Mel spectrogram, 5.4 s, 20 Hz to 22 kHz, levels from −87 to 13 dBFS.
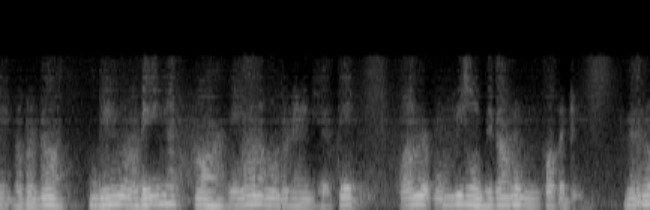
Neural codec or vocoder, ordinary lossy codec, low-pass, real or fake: codec, 44.1 kHz, 0.9 kbps, DAC; none; 7.2 kHz; fake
